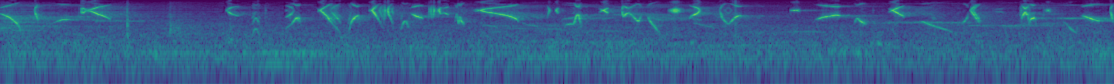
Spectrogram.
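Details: Master recording of a canary for teaching other birds: fast, high, buzzy chirps and swooping whistles pour out almost without a break, with a few longer flat notes woven among the trills.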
